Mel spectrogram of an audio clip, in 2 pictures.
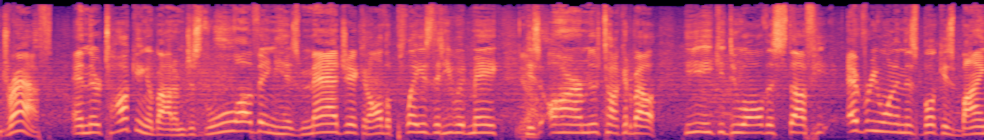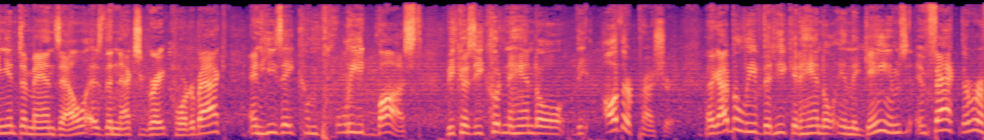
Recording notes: live from Radio Row all week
